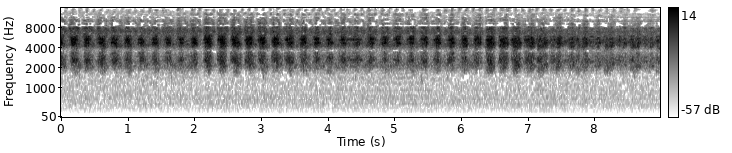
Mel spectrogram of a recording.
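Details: A chorus of cicadas on a hot summer afternoon: high, rasping pulses beating about two and a half per second, loud at first and softening slightly toward the end.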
